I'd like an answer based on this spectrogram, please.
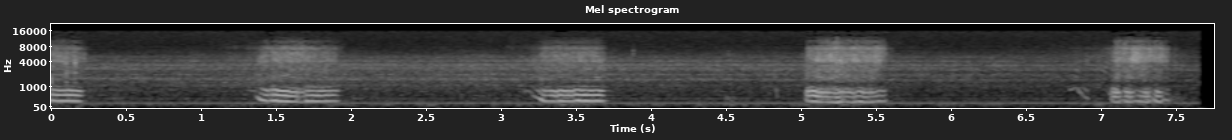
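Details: A cat snoring in a steady rhythm: four squeaky, downward-bending whistled breaths roughly every two seconds, with some breathy noise and a constant low hum behind them.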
